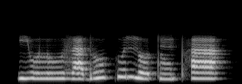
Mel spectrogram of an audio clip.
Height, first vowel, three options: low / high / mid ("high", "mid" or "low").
high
